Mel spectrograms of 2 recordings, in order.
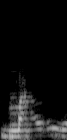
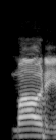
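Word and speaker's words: Māori: ওকে, এখন মাউরি বলা হয়, মাউরি। মাওরি না, ওকে, good, thank you so much.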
